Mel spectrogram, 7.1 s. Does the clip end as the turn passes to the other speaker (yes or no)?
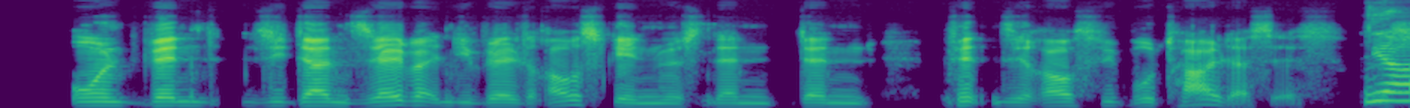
yes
